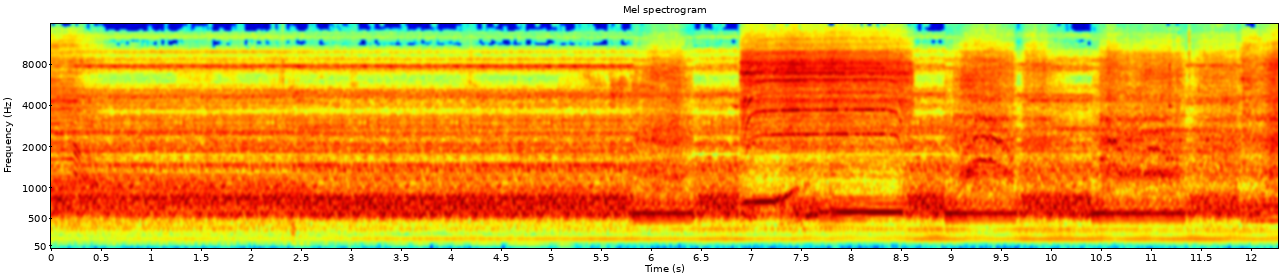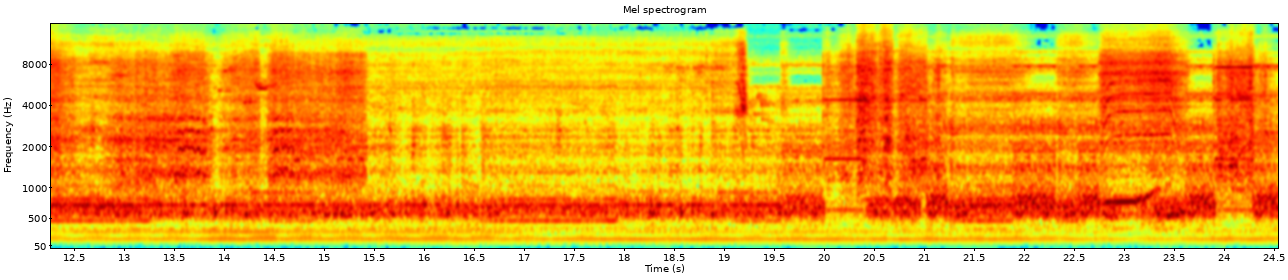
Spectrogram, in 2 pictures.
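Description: Electric motors of a Huina radio-controlled wheel loader whining as it drives into a soil pile and raises its loaded bucket. The whine steps up and down in pitch as the drive and arm motors start and stop, over a steady low hum.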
